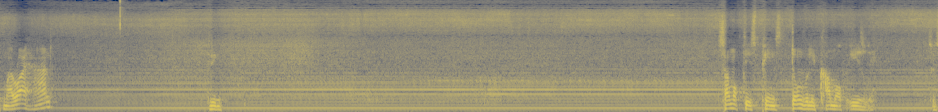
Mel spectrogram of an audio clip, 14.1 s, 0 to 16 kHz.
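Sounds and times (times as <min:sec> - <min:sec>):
hot air soldering station hum: 0:00.0 - 0:14.0.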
